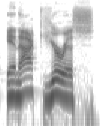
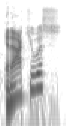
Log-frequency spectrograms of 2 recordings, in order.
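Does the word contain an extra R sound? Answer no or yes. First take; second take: yes; no. First: The word is said with an extra R sound. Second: The word is said without an extra R sound. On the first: The speaker calls it wrong. "Extra R in there" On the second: The speaker calls it right. "I think he's looking for innocuous"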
